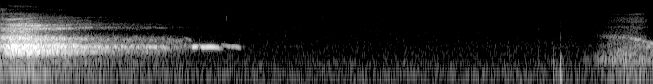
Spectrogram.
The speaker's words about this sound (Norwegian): Vi tar det en gang til. Pust godt inn med nesa. Og ut gjennom munnen.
